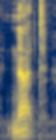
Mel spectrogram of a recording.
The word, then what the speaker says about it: Nhat: Uh, if you're interested, looking him up, it's spelled T H I C H. Middle name Nut, N H A T. Last name Han, H A N H.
